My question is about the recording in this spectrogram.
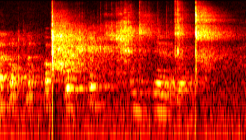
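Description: Foil lid being peeled off a small Fancy Feast cat food cup: a sharp pop as the seal breaks about half a second in, then crinkly tearing of the foil, with two more sharp snaps near the end as it comes free.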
